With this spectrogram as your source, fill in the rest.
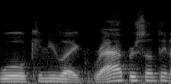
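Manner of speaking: ordinary talk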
